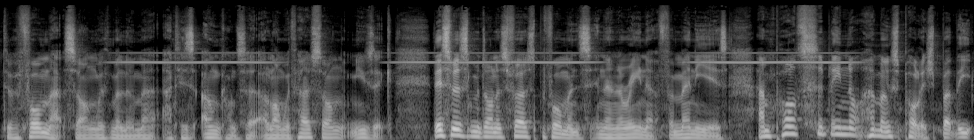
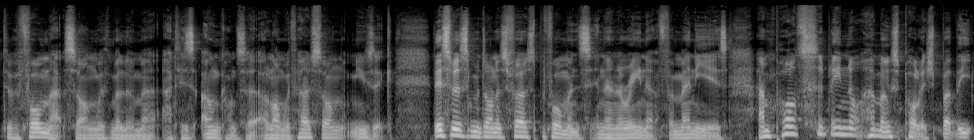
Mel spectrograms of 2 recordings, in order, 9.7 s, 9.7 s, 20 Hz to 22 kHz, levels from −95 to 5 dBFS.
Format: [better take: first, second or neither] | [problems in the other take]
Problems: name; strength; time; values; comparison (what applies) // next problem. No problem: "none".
second | high-pitched whine; loud; from 1 to 2.5 s, from 4 to 6 s and from 7 to 8.5 s; 3.5 kHz, 9 dB below the speech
